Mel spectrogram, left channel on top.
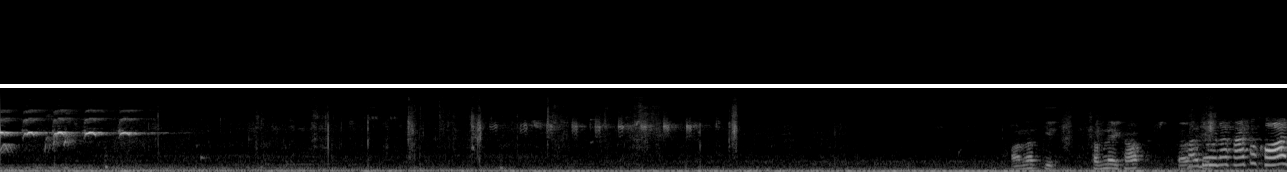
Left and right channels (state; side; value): silent; left; digital silence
